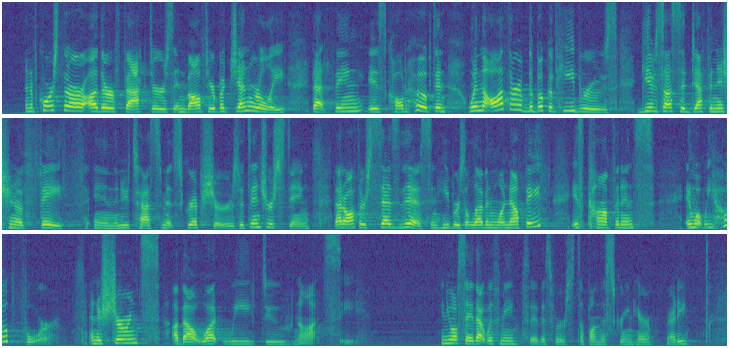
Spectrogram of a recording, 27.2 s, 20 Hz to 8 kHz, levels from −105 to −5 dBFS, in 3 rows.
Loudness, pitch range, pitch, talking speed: -23 LUFS, 200-265 Hz, 230 Hz, 175 wpm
